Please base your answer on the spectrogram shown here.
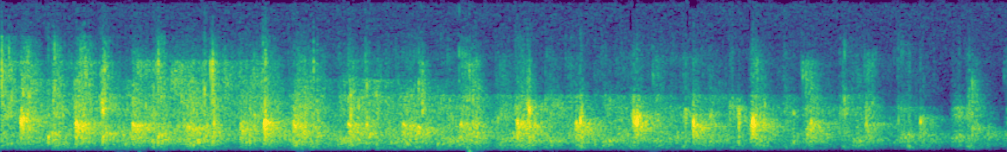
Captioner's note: audience applauding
